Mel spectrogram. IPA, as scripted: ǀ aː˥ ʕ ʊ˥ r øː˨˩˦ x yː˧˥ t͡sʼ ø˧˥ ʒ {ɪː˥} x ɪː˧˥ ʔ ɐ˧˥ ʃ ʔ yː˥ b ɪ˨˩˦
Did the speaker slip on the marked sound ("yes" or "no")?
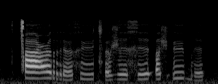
no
